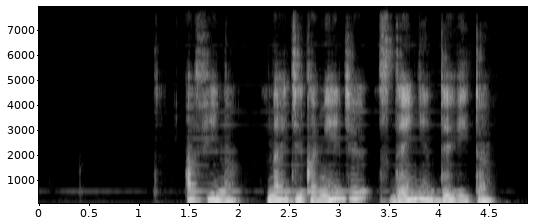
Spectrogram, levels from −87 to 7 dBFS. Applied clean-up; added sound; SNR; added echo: neural mask model DeepFilterNet 3.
